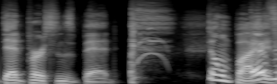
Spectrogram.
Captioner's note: laughs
